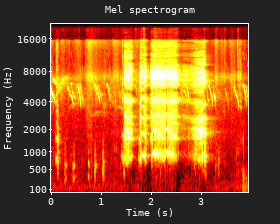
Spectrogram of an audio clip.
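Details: Red junglefowl rooster, just over a year old, crowing in the wild on a Friday morning: one loud, hoarse crow in several broken syllables lasting about a second and a half, after faint high chirps from small birds.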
